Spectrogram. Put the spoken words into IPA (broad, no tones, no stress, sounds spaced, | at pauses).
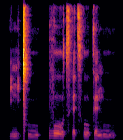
i ŋ i ǀʰ uː | v oː t͡sʰ ɛ t͡sʰ oː k ɛ ŋ uː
